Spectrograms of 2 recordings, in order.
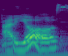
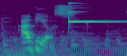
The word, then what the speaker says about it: adiós: are often mispronounced is, if you're thinking that the pronunciation is adios, I'm sorry, but no. You should say adios. So instead of adios, adios. So the D is sort of harder.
